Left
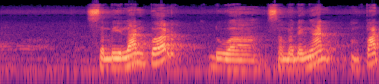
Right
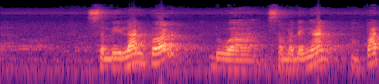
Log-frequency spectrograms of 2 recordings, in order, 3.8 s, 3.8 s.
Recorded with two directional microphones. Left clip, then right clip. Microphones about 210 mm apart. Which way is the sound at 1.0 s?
40° left (ahead or behind).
